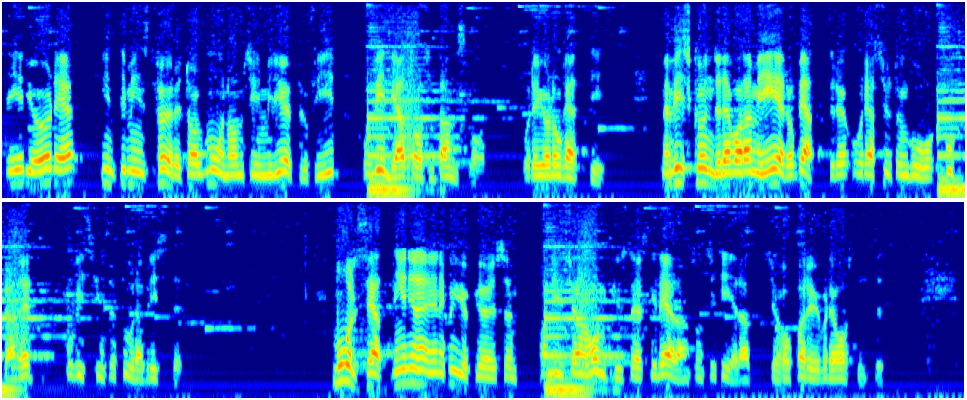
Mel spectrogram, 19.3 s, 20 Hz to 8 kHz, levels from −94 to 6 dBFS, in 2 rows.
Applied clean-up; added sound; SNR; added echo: classical method spectral subtraction.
